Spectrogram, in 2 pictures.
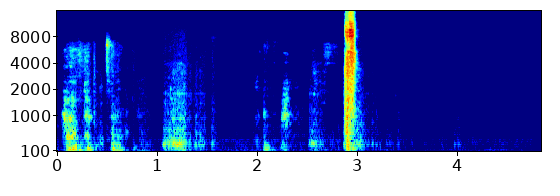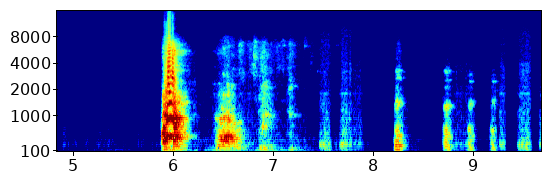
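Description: A dog barks in a quiet room, a single sharp bark early on, then a louder double bark burst midway, followed by a few softer short yips and snuffling sounds.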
